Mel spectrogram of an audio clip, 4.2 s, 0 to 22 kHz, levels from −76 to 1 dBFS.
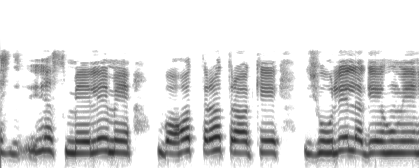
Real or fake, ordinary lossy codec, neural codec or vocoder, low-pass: real; none; none; 7.2 kHz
